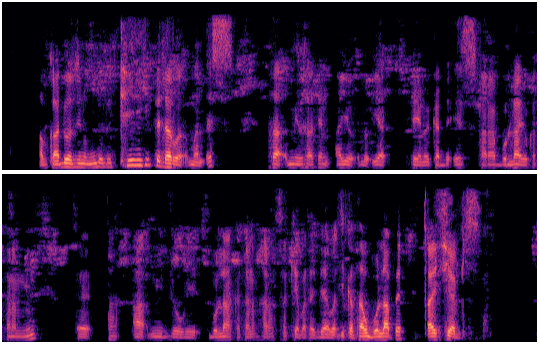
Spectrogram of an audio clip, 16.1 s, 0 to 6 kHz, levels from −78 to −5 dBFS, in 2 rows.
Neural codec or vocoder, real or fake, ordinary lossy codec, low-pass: none; real; AAC, 24 kbps; 5.4 kHz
